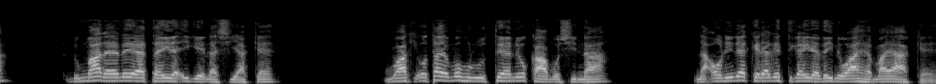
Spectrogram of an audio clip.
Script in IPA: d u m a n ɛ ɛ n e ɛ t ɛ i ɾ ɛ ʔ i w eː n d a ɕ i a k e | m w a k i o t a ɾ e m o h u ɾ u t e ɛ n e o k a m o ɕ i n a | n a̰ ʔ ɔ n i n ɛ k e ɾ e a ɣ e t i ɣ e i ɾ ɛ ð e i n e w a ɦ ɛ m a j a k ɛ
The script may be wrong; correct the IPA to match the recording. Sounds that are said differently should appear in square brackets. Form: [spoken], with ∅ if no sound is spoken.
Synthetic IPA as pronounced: d u m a n ɛ ɛ n e ɛ t ɛ i ɾ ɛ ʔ i [ɣ] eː n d a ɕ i a k [ɛ] | m w a k i o t a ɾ e m o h u ɾ u t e ɛ n e o k a m o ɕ i n a | n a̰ ʔ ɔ n i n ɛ k e ɾ e a ɣ e t i ɣ [a] i ɾ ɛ ð e i n e w a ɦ ɛ m a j a k ɛ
